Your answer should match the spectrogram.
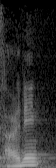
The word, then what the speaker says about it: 再臨: ここにはですね、再臨の約束と呼ばれる希望が書かれています。ちょっと難しい専門用語ですが、再臨というのは再び望むと書いて再臨と読みますね。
